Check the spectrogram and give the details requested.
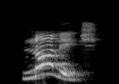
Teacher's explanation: Knowledge. Knowledge. I'm stressing the first syllable.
